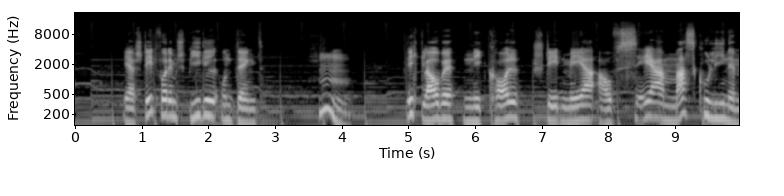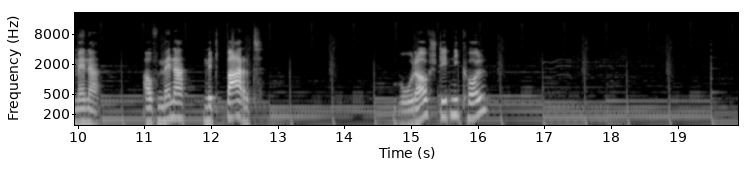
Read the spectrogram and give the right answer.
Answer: Auf sehr maskuline Männer.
